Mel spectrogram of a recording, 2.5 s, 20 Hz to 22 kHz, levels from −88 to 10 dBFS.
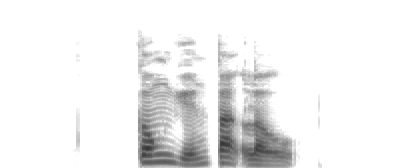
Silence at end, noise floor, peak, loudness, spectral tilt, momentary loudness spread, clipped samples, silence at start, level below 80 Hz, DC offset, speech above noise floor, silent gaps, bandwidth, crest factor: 0.7 s; -89 dBFS; -2 dBFS; -22 LUFS; -7.5 dB/octave; 8 LU; under 0.1%; 0.85 s; -78 dBFS; under 0.1%; 68 dB; none; 8.6 kHz; 22 dB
